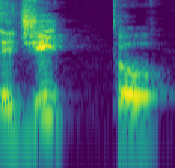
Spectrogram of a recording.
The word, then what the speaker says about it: Egitto: In Italian, it's egito. It's very, very much a T, but it's not egito with air, right?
